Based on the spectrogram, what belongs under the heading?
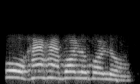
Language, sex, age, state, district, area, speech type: Bengali, female, 30-45, West Bengal, Kolkata, urban, conversation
